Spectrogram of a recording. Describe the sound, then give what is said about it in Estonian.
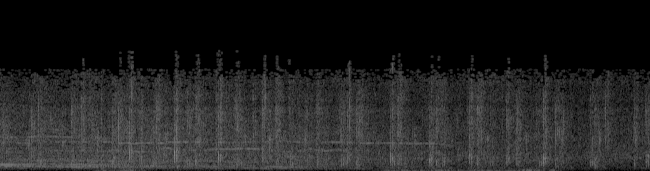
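A crowd at a rally, people from various parts of Estonia including Võrumaa, claps and cheers continuously for those who came from far away, a dense wash of applause with scattered sharp claps and murmuring voices throughout, steady and fairly loud from start to finish. “Teeme täna ühe suure aplausi kõigile neile, kes tulid väga kaugelt täna siia, et avaldada oma meelt, oma südant.”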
